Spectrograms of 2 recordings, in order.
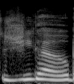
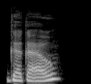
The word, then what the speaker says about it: gigot: And yes, it is French and pronounced gigot, but I actually prefer the alliteration gogo because, especially when you say it in reference to American Duchess's Go Go Girl Gang because of the alliteration.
